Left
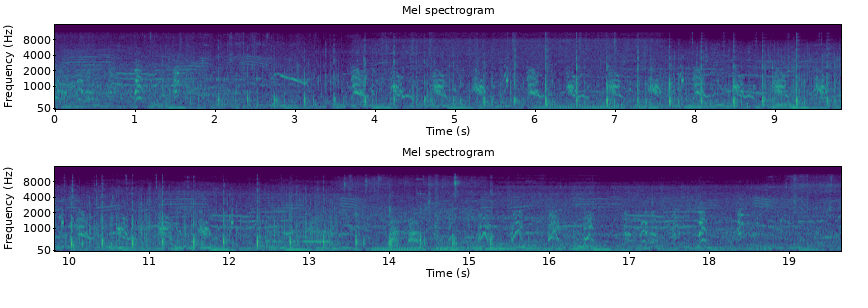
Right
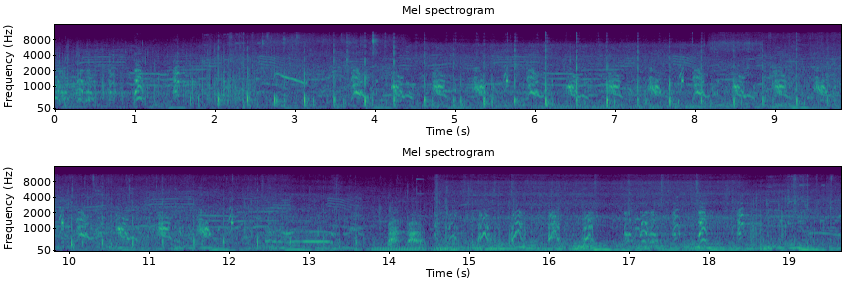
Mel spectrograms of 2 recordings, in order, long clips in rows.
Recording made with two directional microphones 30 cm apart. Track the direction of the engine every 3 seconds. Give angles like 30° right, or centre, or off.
50° left, 50° left, 40° left, 30° left, 10° left, 30° right, 60° right.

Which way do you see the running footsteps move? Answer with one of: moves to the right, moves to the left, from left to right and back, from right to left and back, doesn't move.
moves to the left.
